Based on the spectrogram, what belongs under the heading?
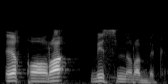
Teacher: اقرأ باسم ربك، وهنا الهمزة ساكنة، والهمزة لا تقلقل، كما كانت العرب لا تقلقل الهمزة، فنقول اقرأ باسم ربك، وهنا يمتنع الصوت والنفس معا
